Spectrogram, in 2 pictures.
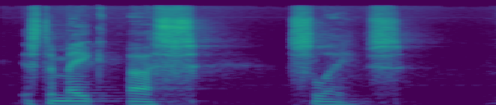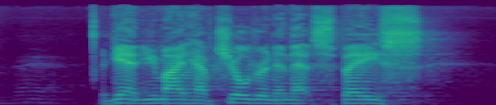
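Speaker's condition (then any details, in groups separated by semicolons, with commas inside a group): No condition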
